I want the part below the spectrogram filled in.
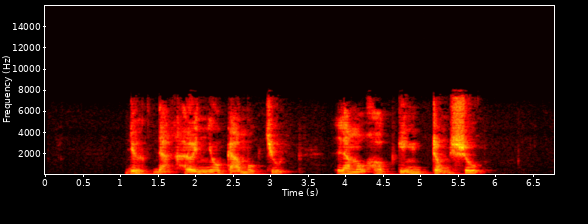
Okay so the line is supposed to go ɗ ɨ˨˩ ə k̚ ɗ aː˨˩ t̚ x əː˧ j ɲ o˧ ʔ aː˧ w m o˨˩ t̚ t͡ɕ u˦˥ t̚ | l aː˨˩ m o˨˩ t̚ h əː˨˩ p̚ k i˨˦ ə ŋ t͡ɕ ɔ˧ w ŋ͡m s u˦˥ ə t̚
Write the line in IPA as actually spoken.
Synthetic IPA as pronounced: ɗ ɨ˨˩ ə k̚ ɗ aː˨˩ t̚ h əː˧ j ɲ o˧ k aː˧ w m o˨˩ t̚ t͡ɕ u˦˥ t̚ | l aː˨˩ m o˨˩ t̚ h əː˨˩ p̚ k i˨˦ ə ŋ t͡ɕ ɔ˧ w ŋ͡m s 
